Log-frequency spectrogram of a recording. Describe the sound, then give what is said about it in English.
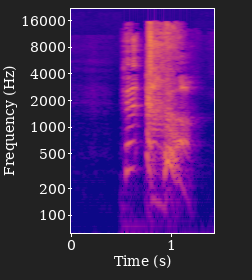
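A single loud sneeze: a brief breathy intake followed by an explosive, noisy burst that trails off quickly. No talking. “So pardon me, I'm about to sneeze.”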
